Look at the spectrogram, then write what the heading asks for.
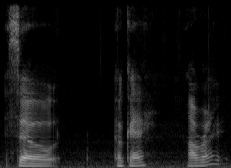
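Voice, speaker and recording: A man's voice: medium pitch, animated, slow pace. A young adult man co-hosting a podcast in casual, unscripted banter, with a joking, teasing way of talking. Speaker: podcast co-host.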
